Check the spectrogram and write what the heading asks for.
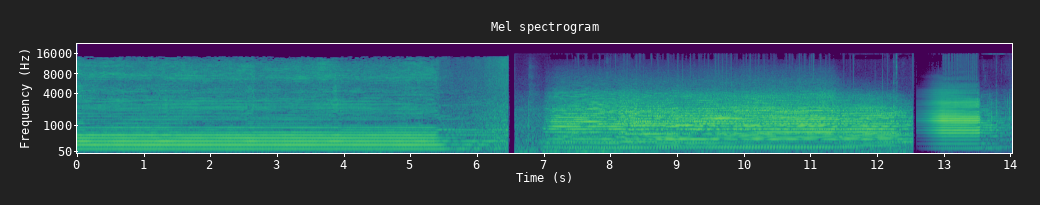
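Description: Ship horns of car ferries, edited together. A long steady blast from the Washington State ferry Elwha ends about five and a half seconds in. After a cut comes a long blast from the BC Ferries vessel Queen of Cowichan, lasting about five seconds. Near the end there is one short blast from the ferry Chelan.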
